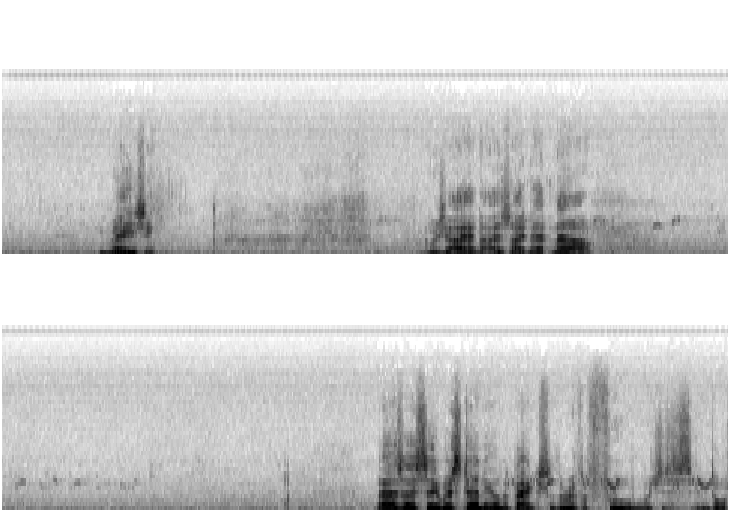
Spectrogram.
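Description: An elderly man talks calmly nearby, outdoors.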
